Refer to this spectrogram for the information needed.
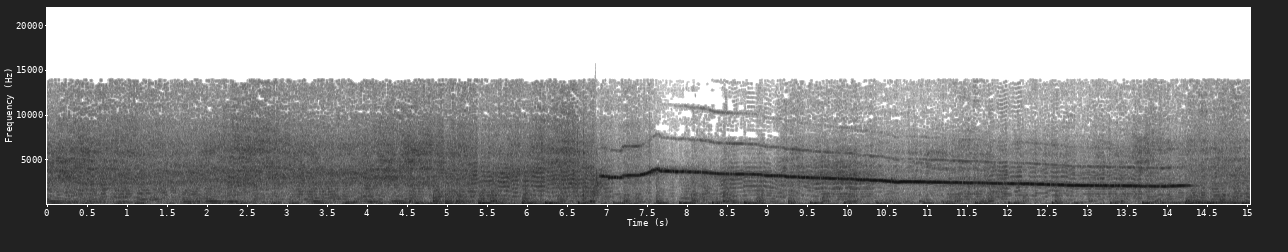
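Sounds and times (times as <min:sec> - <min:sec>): band music with steady beat: 0:00.0 - 0:15.0
whistling firework: 0:00.0 - 0:15.0.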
